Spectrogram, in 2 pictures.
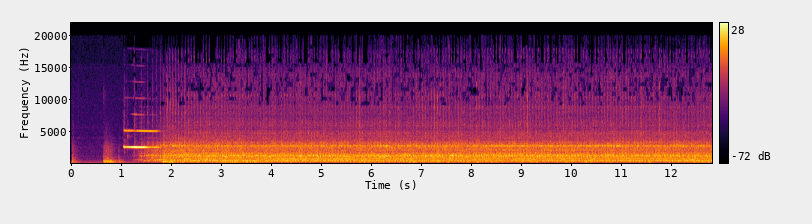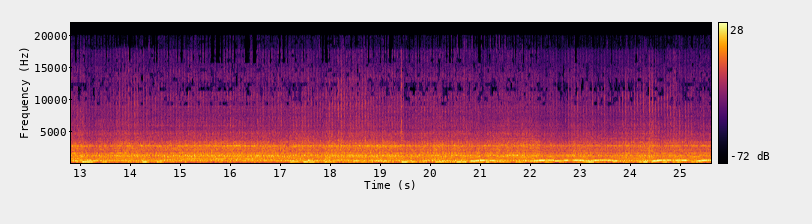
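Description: A sewing machine stitches the first row of a tapestry quilt, starting with a click and then running in a steady, loud, continuous mechanical hum and rapid needle rattle throughout, close up with no talking.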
